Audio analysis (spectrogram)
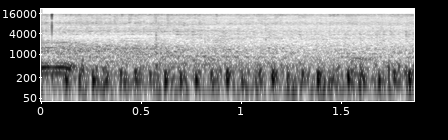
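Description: Motorcycle engine running with a steady, throbbing low putter, close by, with a person talking over it.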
